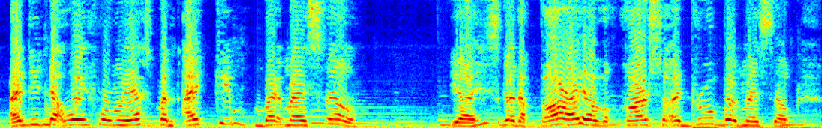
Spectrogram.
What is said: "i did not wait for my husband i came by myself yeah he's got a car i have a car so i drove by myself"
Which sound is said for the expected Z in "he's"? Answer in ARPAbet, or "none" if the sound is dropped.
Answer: S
